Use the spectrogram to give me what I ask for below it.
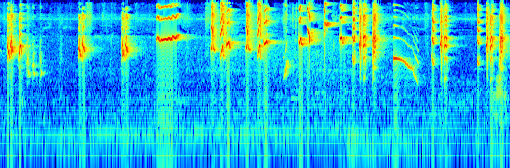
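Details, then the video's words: Oriental magpie-robin, a black-and-white kacer kept as a contest bird, singing a loud, piercing song likened to a lightning strike: bursts of harsh, buzzy high notes mixed with clear whistled tones, a sweeping downslurred whistle and rapid chattering phrases, with short pauses between. "si raja gantangan beraksi lagi dg suara menyambar"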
